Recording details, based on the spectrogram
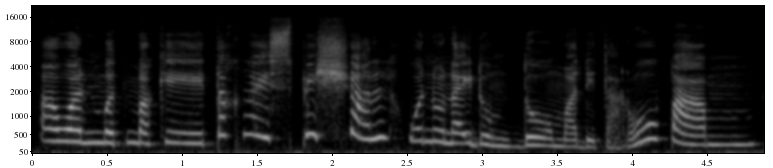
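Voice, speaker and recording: Casting: teasing Ilocano village woman, high, lively, audio drama. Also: measured pace. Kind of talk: Filipino audio drama acting.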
